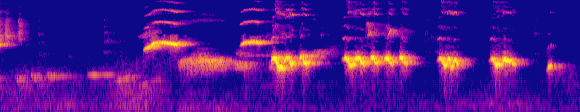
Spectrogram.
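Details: Singing white-rumped shama used as a master song to excite caged shamas; soft low notes, then a clear high whistle and buzzy downslurred notes, followed by short chattering bursts separated by brief pauses.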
